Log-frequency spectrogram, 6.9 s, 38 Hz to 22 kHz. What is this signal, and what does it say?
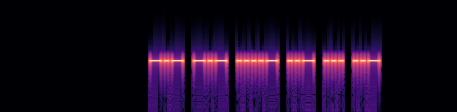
Morse code, heard as a keyed tone, about 22 wpm, 700 Hz. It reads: KK4USU
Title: USA Call Signs - 6 Characters - Repeated 3x - 22wpm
